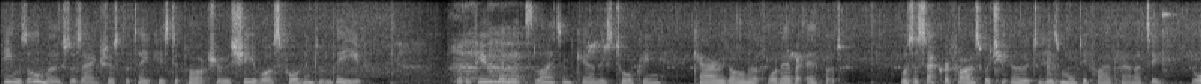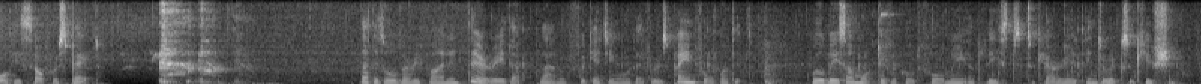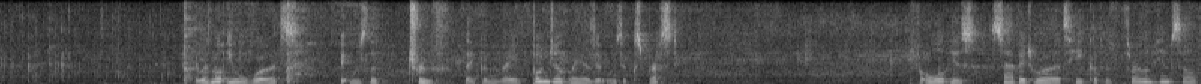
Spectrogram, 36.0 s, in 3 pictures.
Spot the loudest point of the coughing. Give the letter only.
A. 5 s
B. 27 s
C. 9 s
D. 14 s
D.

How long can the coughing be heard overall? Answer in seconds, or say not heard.
4 s.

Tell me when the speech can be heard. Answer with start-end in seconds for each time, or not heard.
0.0-4.0, 4.5-13.1, 15.5-19.4, 20.1-23.9, 25.9-30.9, 33.1-35.9.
